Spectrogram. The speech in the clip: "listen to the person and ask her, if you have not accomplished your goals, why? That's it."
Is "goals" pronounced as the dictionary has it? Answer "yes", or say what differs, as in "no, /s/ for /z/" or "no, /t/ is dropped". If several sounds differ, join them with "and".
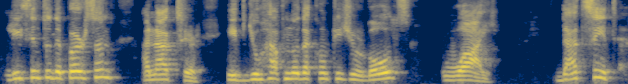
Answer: no, /s/ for /z/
